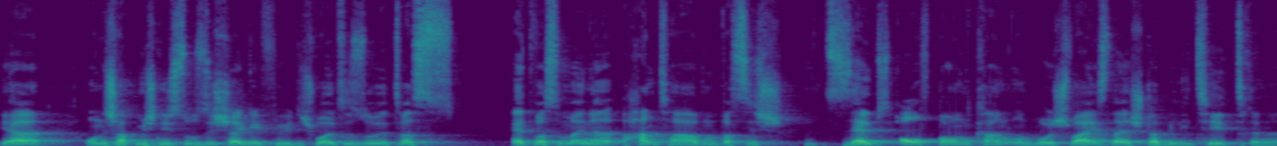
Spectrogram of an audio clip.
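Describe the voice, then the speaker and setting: A man speaks at a moderate pace with ordinary pitch variation. His voice sits fairly high for a man. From Germany, near Frankfurt (Hesse). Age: 20s. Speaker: e-commerce entrepreneur, coaching client. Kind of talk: interview testimonial. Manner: hesitant, many fillers.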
